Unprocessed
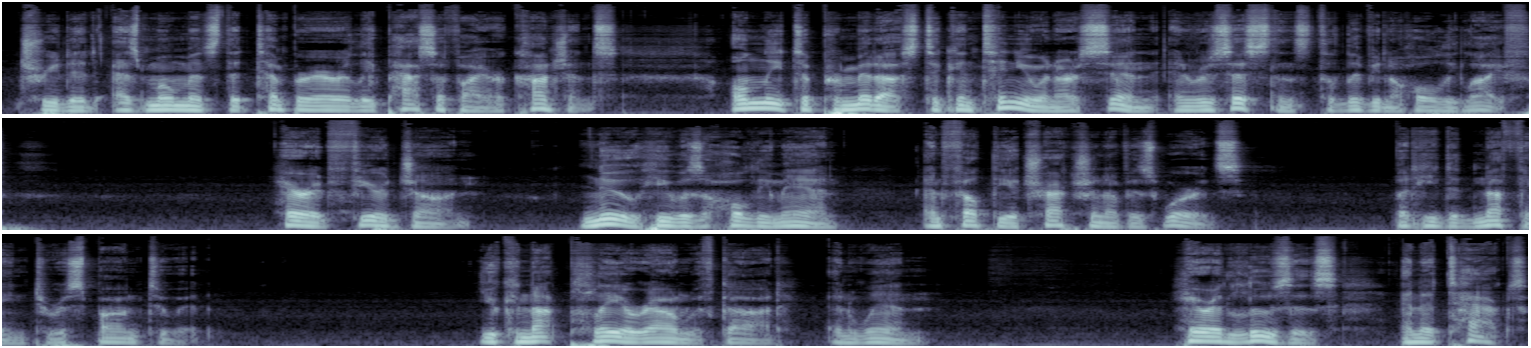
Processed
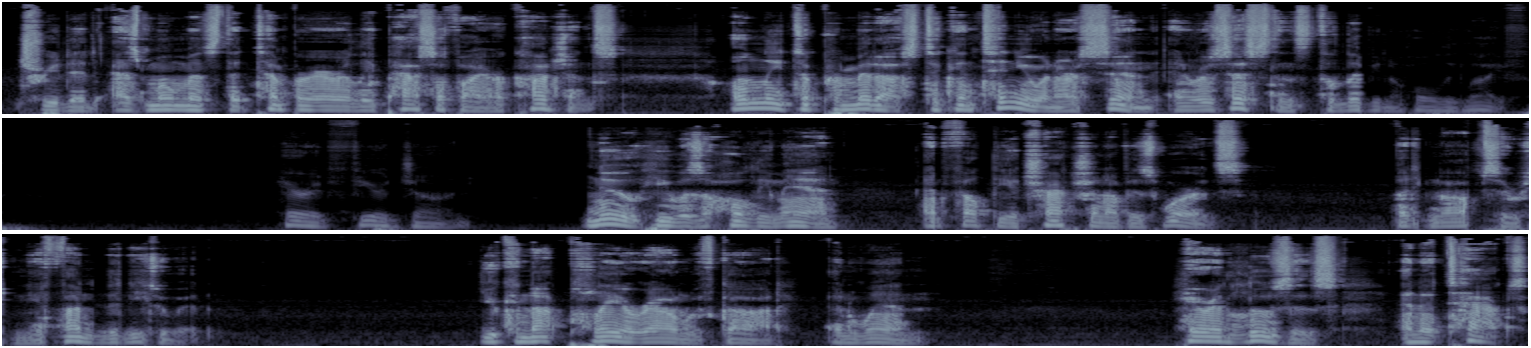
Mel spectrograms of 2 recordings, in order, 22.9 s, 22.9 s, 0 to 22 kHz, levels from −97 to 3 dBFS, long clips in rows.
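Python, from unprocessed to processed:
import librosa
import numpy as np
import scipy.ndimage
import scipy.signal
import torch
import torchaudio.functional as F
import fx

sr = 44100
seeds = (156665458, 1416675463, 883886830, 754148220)

y = fx.tone_stack(x, sr, knobs='10-0-1', at=(6.79, 10.57))
y = fx.edit(y, sr, fx.fade_in_from(start_s=12.3, length_s=0.49, floor_db=-14.0),
    fx.reverse_span(start_s=14.72, length_s=1.28), tone=tone)
y = fx.noise_reduce_blind(y, sr, reduce_db=24)
y = fx.low_shelf(y, sr, hz=160.0, db=-9.5)
y = fx.spectral_comp(y, sr, ratio=4.0)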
